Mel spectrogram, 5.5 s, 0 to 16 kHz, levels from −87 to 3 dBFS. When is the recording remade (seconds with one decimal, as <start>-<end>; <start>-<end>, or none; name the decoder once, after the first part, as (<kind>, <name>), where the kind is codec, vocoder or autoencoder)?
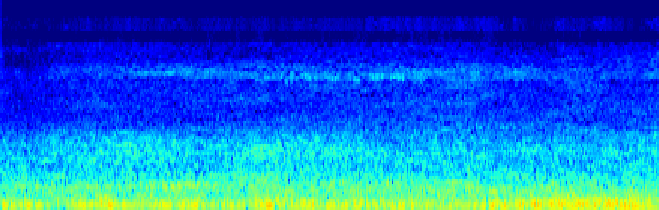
0.0-1.1 (codec, SNAC); 1.6-2.3; 3.4-4.4; 5.0-5.5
